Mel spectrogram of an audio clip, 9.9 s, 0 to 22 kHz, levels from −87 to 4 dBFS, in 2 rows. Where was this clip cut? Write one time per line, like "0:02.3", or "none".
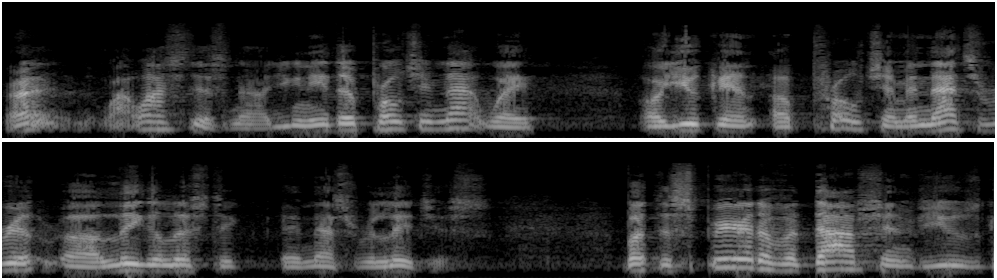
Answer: none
